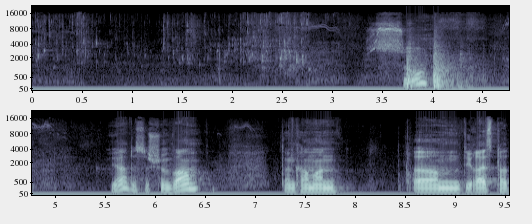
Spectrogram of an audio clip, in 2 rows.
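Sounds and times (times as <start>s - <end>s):
cold and warm water splashing and trickling into a bowl: 0.0s - 3.2s
speech: 3.7s - 4.1s, 5.6s - 6.6s, 7.3s - 7.9s, 8.6s - 9.5s.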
